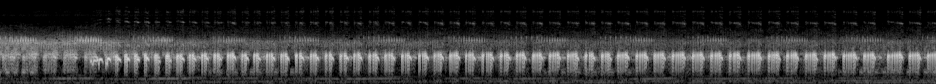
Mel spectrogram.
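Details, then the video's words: Asian common toads calling at night after heavy rain, many callers together: a fast train of nasal pulses, about five per second, holding a steady mid pitch with a continuous trilling murmur beneath. "suara kodok bangkong pada gacor setelah hujan lebat malam hari"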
